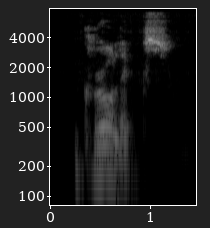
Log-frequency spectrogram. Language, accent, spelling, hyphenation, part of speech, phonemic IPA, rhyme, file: English, Southern England, grawlix, graw‧lix, noun, /ˈɡɹɔːlɪks/, -ɔːlɪks, LL-Q1860 (eng)-grawlix.wav
- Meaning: A series of images or symbols used in speech bubbles in comic strips to indicate one or more swear words.: An image resembling an illegible scribble used for this purpose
